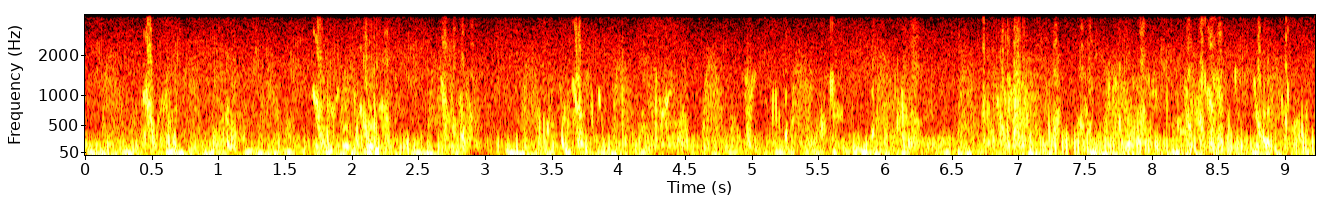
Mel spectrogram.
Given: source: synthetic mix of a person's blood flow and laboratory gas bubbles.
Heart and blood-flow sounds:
Doppler ultrasound of blood flow; subclavian vein
0.32-0.73 s: bubbles
0.94-1.22 s: bubbles
1.69-2.36 s: bubbles
2.65-2.96 s: bubbles
3.27-3.51 s: bubbles
3.54-3.90 s: bubbles
4.21-4.54 s: bubbles
4.92-5.04 s: bubbles
5.12-5.34 s: bubbles
5.40-5.71 s: bubbles
5.88-5.92 s: bubbles
5.97-6.39 s: bubbles
6.70-7.34 s: bubbles
7.43-8.70 s: bubbles
8.75-9.20 s: bubbles
From the record:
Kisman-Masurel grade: 242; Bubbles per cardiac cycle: several, 3 to 8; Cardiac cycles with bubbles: 100%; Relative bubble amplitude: moderate (0.250 to 0.450); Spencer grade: 3 (all of the cardiac periods contain showers or single bubble signals, but not dominating or overriding the cardiac motion signals); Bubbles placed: anywhere in the cardiac cycle

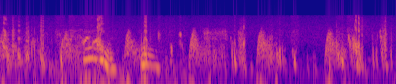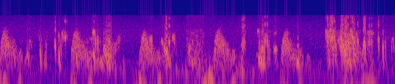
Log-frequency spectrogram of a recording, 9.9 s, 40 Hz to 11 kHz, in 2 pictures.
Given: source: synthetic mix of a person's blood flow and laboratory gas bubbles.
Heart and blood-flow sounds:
Doppler ultrasound of blood flow; subclavian vein
0.00-0.64 s: bubbles
0.69-0.81 s: bubbles
0.85-1.38 s: bubbles
1.73-1.88 s: bubbles
1.96-2.02 s: bubbles
2.10-2.19 s: bubbles
2.23-2.33 s: bubbles
2.50-3.09 s: bubbles
3.33-3.57 s: bubbles
3.63-3.74 s: bubbles
4.19-4.57 s: bubbles
4.65-4.92 s: bubbles
5.28-5.36 s: bubbles
5.42-5.57 s: bubbles
5.61-5.80 s: bubbles
5.89-6.48 s: bubbles
6.76-6.89 s: bubbles
6.95-7.17 s: bubbles
7.28-7.50 s: bubbles
7.96-8.03 s: bubbles
8.14-8.43 s: bubbles
8.62-8.73 s: bubbles
8.99-9.89 s: bubbles
From the record:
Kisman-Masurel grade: 242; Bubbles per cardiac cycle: several, 3 to 8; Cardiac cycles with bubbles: 100%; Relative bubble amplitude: moderate (0.250 to 0.450); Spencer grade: 3 (all of the cardiac periods contain showers or single bubble signals, but not dominating or overriding the cardiac motion signals); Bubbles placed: anywhere in the cardiac cycle

